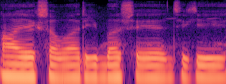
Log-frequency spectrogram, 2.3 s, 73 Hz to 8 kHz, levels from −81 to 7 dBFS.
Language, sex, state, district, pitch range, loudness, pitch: Marwari, male, Rajasthan, Nagaur, 105-110 Hz, -15 LUFS, 105 Hz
